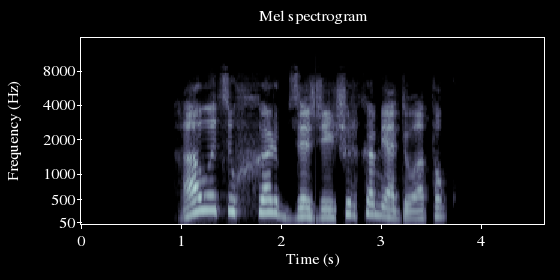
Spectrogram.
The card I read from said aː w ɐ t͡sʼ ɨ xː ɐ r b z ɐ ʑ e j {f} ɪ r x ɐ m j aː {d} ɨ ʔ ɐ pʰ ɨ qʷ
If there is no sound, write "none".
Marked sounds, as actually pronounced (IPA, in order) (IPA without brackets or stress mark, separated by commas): ʃ, d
